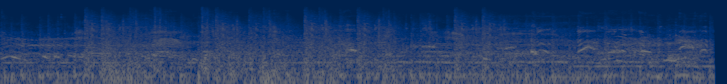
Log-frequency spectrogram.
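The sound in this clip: Movie gunfire: a dense, sustained barrage of rapid shots and bursts continues loudly for about ten seconds, then cuts off abruptly.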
